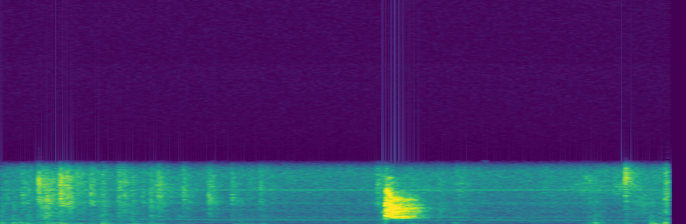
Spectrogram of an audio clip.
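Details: A Boston Terrier puppy at play gives a single sharp, high yip against a quiet, rustling background.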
